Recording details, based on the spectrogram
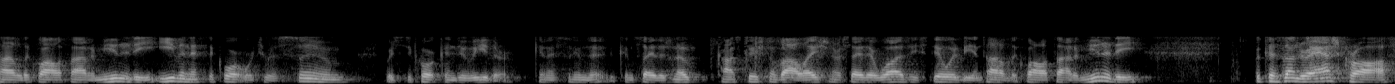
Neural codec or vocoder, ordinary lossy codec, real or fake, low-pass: none; AAC, 16 kbps; real; 3.6 kHz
